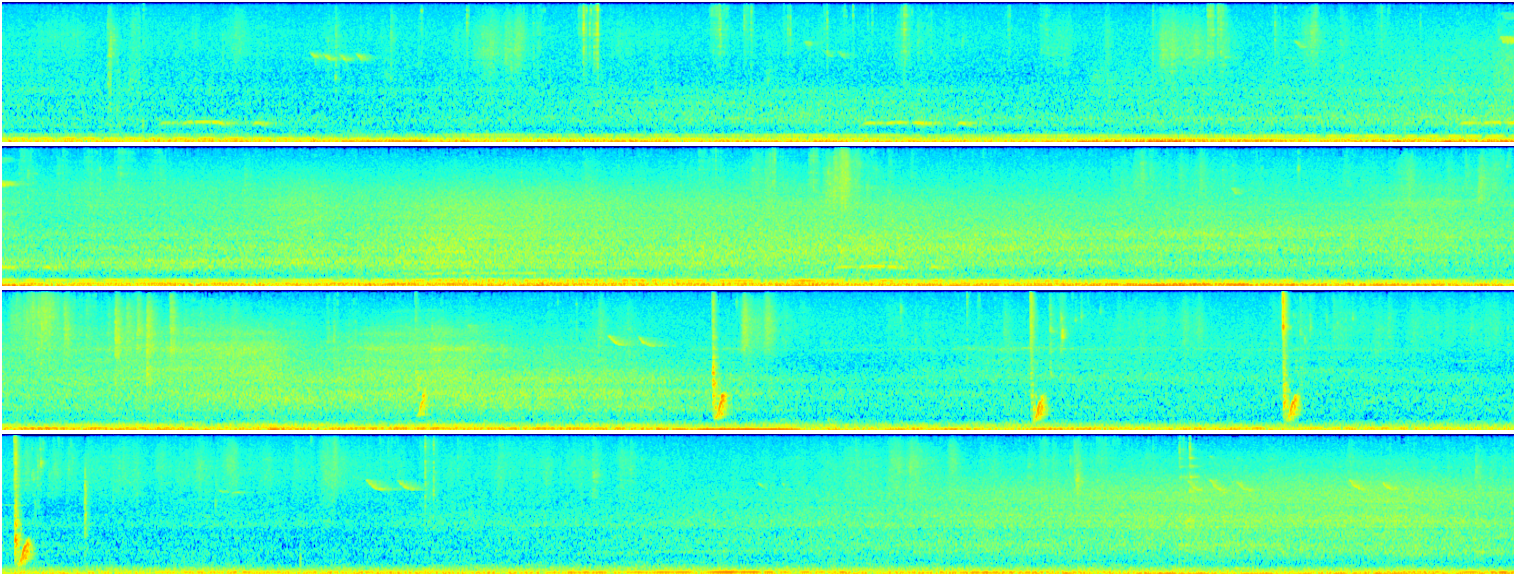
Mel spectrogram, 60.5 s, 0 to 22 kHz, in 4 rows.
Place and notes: poems garden, Via Pasquale Besenghi, Trieste, Italy - abandoned well
small stones and dry leaves falling into forgotten well
7 September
